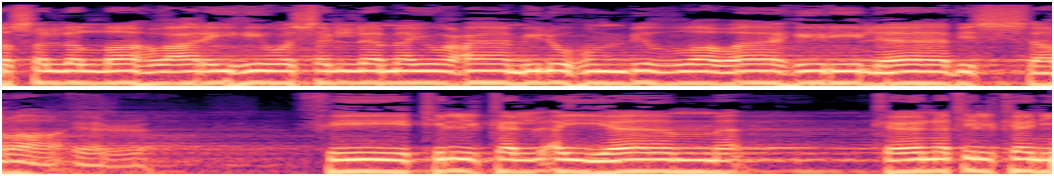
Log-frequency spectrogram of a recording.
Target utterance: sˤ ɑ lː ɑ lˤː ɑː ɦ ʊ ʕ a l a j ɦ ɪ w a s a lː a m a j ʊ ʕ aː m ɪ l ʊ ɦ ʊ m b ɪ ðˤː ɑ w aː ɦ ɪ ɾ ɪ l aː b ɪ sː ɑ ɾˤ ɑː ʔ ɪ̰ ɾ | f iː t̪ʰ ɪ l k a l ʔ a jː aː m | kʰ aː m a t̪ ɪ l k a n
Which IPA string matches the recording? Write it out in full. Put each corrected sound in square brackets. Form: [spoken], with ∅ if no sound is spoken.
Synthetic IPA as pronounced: sˤ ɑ lː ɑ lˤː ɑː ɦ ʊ ʕ a l a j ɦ ɪ w a s a lː a m a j ʊ ʕ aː m ɪ l ʊ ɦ ʊ m b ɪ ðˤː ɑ w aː ɦ ɪ ɾ ɪ l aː b ɪ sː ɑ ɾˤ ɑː ʔ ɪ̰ ɾ | f iː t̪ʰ ɪ l k a l ʔ a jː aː m | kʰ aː [n] a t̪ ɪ l k a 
